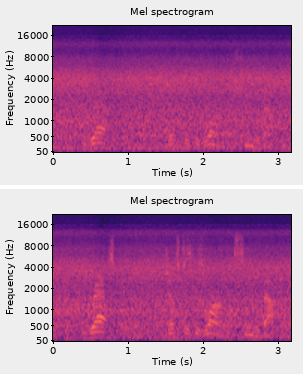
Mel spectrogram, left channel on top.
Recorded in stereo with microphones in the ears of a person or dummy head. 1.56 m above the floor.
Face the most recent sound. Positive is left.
turn(degrees=-25)  # may be behind; listen again after turning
